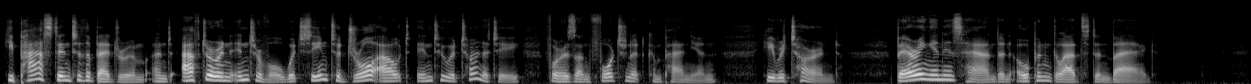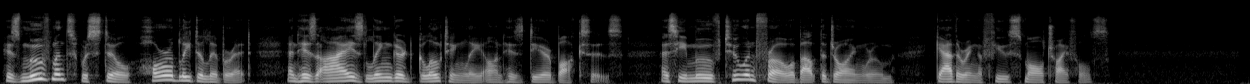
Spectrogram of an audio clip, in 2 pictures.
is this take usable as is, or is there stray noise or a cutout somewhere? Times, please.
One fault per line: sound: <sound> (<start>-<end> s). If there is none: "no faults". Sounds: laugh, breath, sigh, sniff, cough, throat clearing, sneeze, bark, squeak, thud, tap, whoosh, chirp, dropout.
no faults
